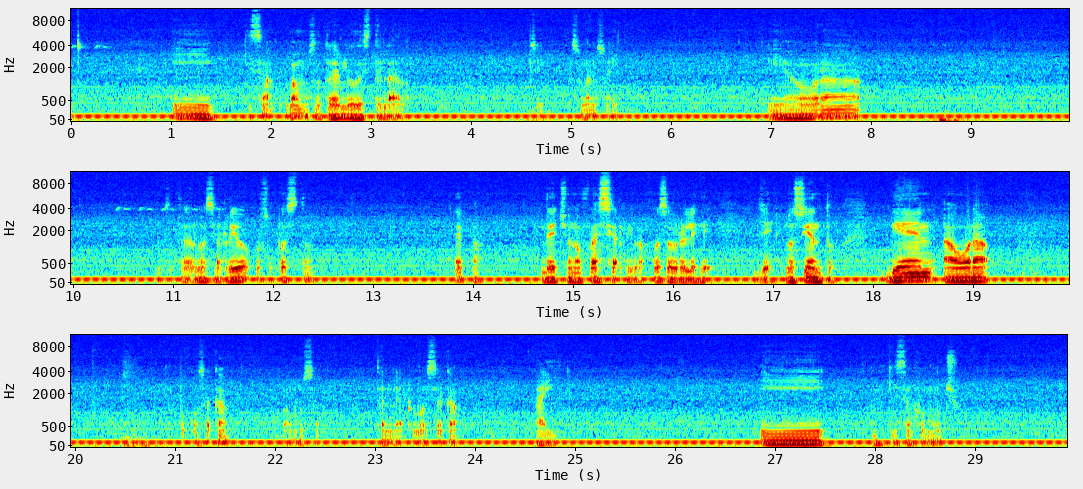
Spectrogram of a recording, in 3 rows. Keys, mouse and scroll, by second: 0.4-1.8 drag, 1.5 middle click, 2.2 middle click, 3.9 middle click, 5.3-7.4 middle drag, 8.4 middle click, 9.8-11.3 drag, 11.2 middle click, 11.7-12.2 scroll up 1, 12.3-12.8 scroll down 1, 13.4-14.6 drag, 14.3 middle click, 15.6-16.9 drag, 16.6 middle click, 19.0-22.1 drag, 22.3-23.6 drag, 23.7-24.9 middle drag, 24.9-25.7 scroll up 1, 26.2-26.7 scroll up 1, 27.5-29.5 drag, 29.4 middle click.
